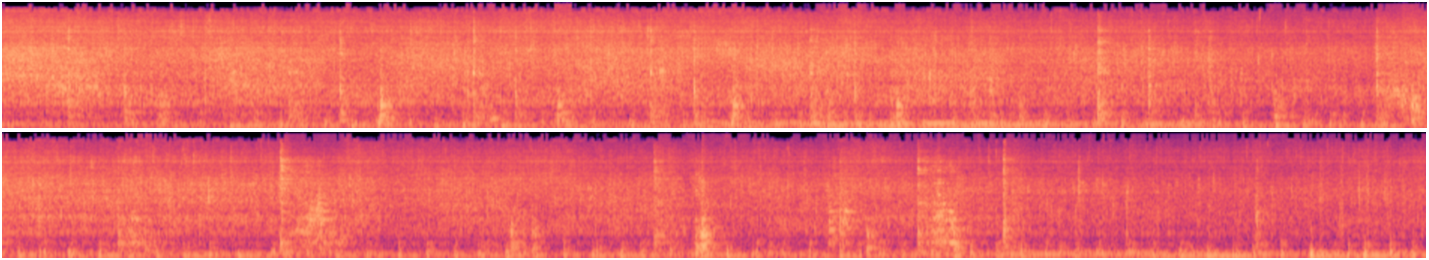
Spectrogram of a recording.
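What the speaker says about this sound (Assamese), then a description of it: "তো মাংসখিনি আপোনাৰ এনেকৈ ভাজি আছোঁ" Pork sizzles steadily in a hot pan while being stirred, with a constant frying hiss broken by frequent scraping and clinking strokes of the spatula, close and fairly loud, with no talking.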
